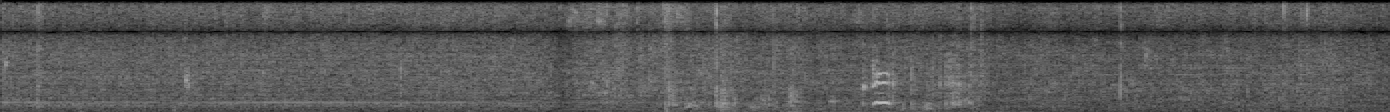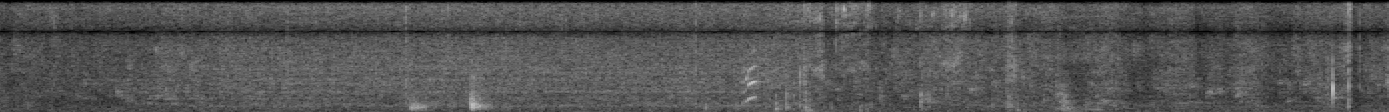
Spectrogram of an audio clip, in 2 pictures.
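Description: Two ferrets wrestling, one mounting the other and biting at its neck, their bodies scuffling over a fleece mat and blanket. A few brief sharp sounds come about three, seven and eight seconds in.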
